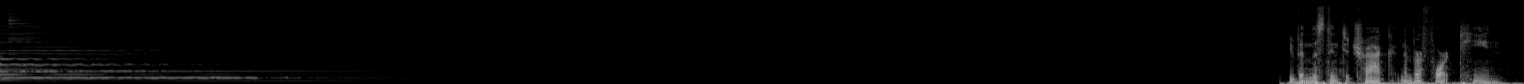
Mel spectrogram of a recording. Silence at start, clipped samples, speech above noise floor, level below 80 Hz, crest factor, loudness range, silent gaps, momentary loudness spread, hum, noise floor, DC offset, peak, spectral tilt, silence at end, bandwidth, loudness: 0 s; under 0.1%; over 62 dB; -42 dBFS; 24 dB; 24 LU; none; 24 LU; none; under -90 dBFS; under 0.1%; -12 dBFS; -5.5 dB/octave; 0 s; 16.5 kHz; -31 LUFS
